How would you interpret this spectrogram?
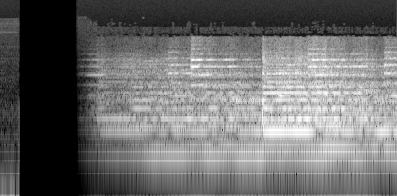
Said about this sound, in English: Pope Benedict XVI's second day on Spanish soil began to the sound of pealing bells ringing since early morning from the chapel of the Augustinian monastery housed within the majestic El Escorial complex.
